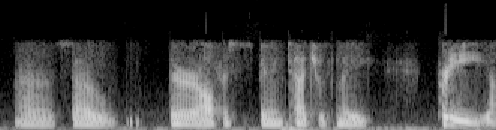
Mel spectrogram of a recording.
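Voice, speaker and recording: A man speaks with a Southern US accent in a very deep, low voice. His pace is fairly slow and his intonation fairly even. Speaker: city mayor. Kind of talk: interview. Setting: phone call.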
